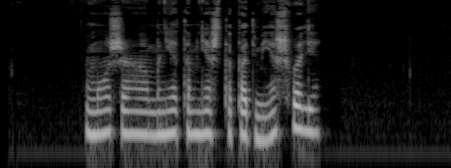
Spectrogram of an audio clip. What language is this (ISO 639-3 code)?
bel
